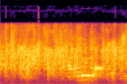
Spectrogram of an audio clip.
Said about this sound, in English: Give Jesus a big clap of hallelujah.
